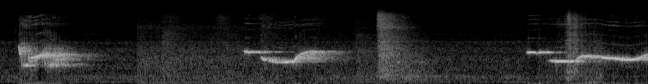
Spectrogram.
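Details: Grey parrot producing a series of whistled phrases: a bent note, then a pair of flat and swooping tones, and later a rising glide, separated by short pauses with faint clicks.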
